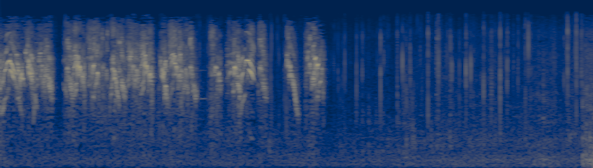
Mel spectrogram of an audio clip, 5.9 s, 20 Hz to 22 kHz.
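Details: Eurasian tree sparrows on 11 January chirp busily in bright, overlapping bursts for about three seconds, then fall almost silent apart from faint distant twitters.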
